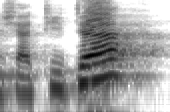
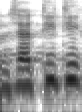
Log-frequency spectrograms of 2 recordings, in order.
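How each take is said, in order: First: The word ends in the vowel a. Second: The word ends in the vowel i. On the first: "bukan syadida" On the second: "bukan syadidi"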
